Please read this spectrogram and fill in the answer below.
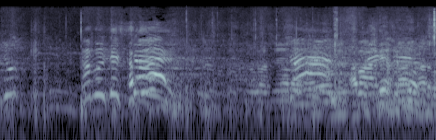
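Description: Men shouting during play on a football pitch, in two bursts: one about a second in and another near the end.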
